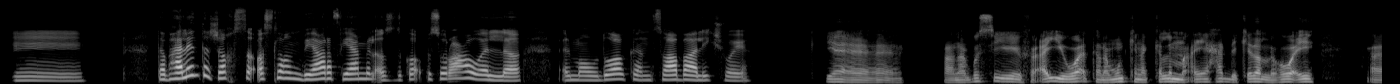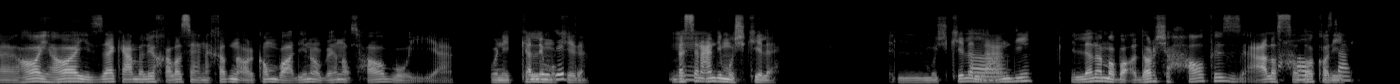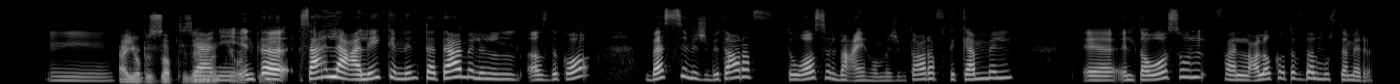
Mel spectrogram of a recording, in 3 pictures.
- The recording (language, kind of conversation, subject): Arabic, podcast, إيه نصيحتك للي حاسس بالوحدة؟
- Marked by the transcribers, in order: tapping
